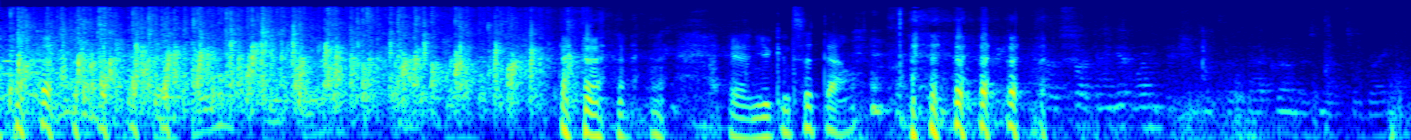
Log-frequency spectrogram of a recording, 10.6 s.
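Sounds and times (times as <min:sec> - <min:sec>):
wedding guests clapping: 0:00.0 - 0:04.8
laughter: 0:00.0 - 0:05.3, 0:06.4 - 0:08.1
speech: 0:00.1 - 0:01.8, 0:04.2 - 0:08.2.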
